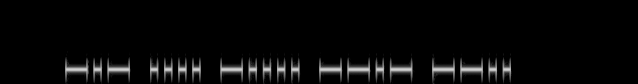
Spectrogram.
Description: Morse code, heard as a keyed tone, about 17 wpm, 700 Hz. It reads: KH6QZ
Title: USA Call Signs - 5 Characters - Repeated 2x - 17wpm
